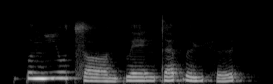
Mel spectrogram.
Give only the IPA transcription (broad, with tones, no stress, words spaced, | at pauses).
pʊ˥ŋiː˥w t͡sɔː˨˩nkʷɛː˨ŋt̪ɐ˨˥p̚ ɵ˨˧ɥhɵ˨˥t̚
